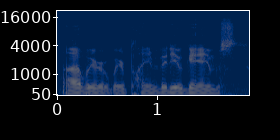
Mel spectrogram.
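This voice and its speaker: Speaking briskly in a deep, completely flat voice, this nineteen-year-old man co-hosts a casual podcast. He shares a personal story in a relaxed way, frequently pausing to check in with listeners.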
